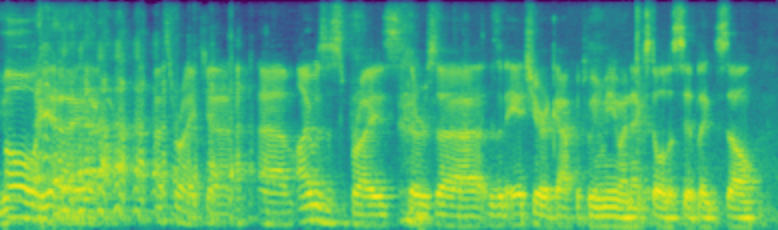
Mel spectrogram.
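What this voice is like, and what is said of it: Irish Midlands accent. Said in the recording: “Grew up in the Midlands, County Leash. That's why I have such a neutral, understandable accent ... another Irish lady”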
